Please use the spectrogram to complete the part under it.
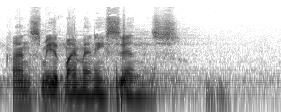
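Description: A man chants in a singing voice in a reverberant room.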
